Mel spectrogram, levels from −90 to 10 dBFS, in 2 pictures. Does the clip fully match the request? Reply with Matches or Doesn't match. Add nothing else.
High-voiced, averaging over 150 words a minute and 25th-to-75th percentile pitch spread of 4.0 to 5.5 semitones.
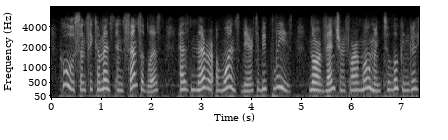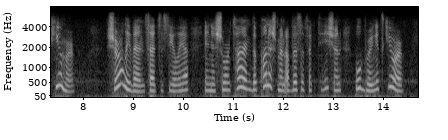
Matches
